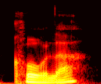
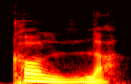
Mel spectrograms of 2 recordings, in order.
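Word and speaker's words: colla: the sound L normally cola if you put more emphasis on the sound L and you pronounce it twice as hard it becomes Cola Cola so if you say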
